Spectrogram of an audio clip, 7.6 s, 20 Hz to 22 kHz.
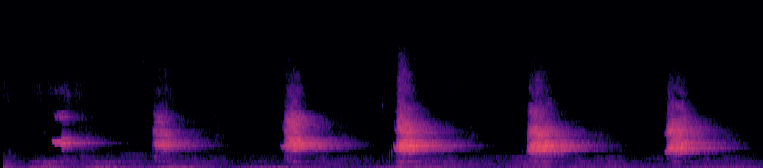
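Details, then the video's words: Jaguar cub calling out as if to say hi: six high, squealing mews that slide downward, each with bright harmonic bands, repeated roughly every 1.2 seconds against a quiet background. "Jaguar cub just wanted to say hi 👋"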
